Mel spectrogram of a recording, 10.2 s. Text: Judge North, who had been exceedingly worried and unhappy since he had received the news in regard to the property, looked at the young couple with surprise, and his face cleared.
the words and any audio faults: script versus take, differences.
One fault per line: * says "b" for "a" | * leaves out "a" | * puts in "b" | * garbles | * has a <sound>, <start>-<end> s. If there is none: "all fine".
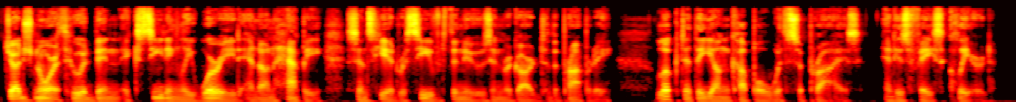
all fine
